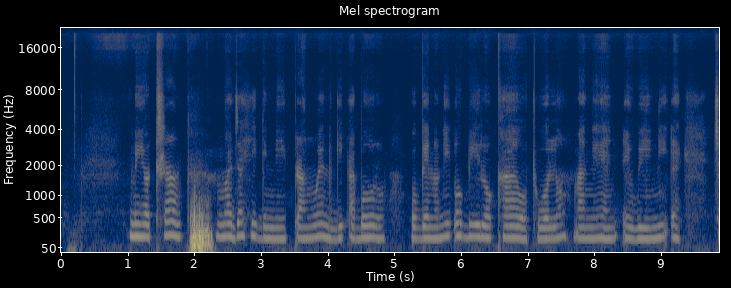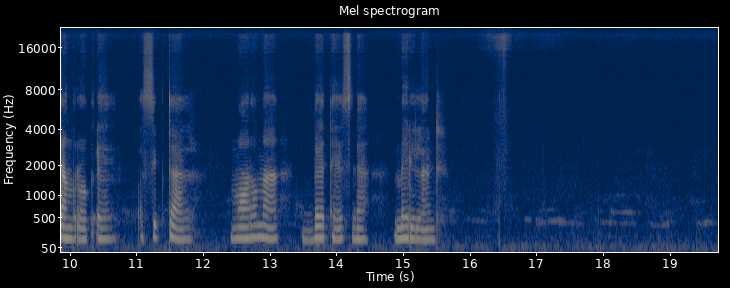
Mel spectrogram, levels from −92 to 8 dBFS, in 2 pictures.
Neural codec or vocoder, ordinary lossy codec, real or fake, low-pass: codec, 44.1 kHz, 2.6 kbps, SNAC; none; fake; none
